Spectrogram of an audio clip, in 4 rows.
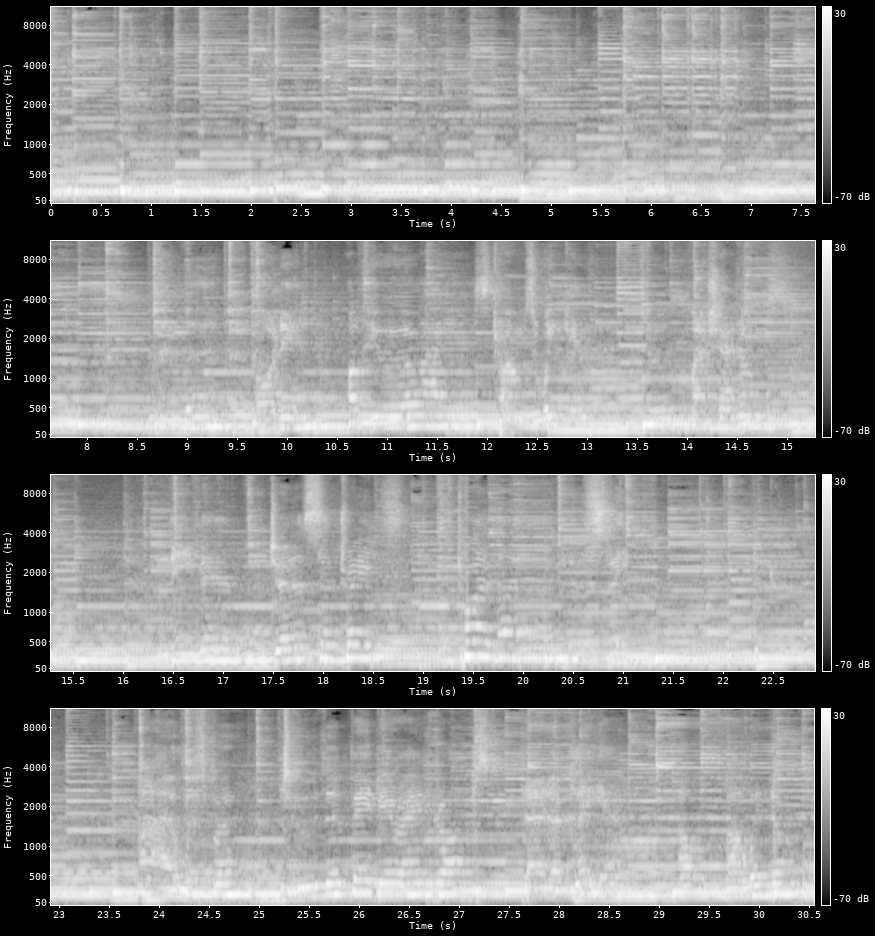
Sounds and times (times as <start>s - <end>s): Bluegrass: 0.0s - 30.5s.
